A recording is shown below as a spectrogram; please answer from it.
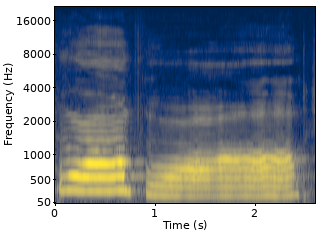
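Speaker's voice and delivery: drawn-out womps, loud then dropping; mock sad trombone. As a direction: imitate a sad trombone sliding down. Imitated sad trombone after oversleeping remark.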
